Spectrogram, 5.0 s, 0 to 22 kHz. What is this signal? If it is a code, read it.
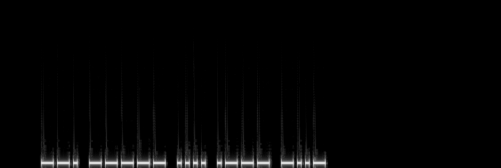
Morse code, heard as a keyed tone, about 30 wpm, 700 Hz. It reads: G0HJX
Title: DXCC-100 Call Signs - 5 Characters - Repeated 2x - 30wpm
